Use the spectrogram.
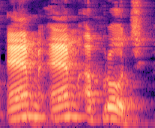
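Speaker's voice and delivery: slow, drawn-out heading dictation; dictating. Real, not acted. Teacher giving the class a heading, dictating slowly. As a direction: space it out for students writing.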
